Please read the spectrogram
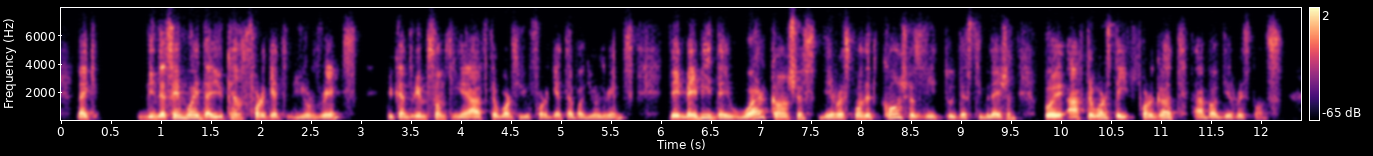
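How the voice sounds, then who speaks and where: Against a quiet background, a man talks at a fairly quick pace and a medium pitch with very wide pitch swings, the sound dry and close with no echo. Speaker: neurologist and PhD researcher. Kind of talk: lecture. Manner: fast.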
